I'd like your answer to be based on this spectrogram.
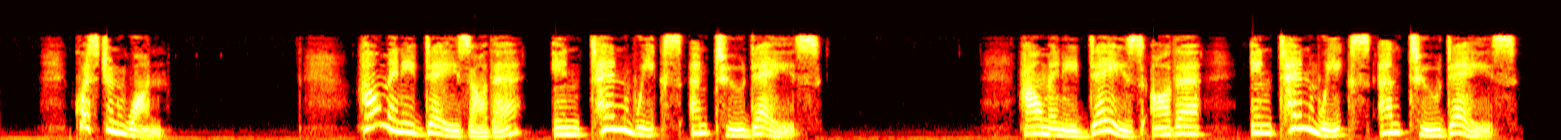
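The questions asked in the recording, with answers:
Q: How many days are there in 10 weeks and 2 days?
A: 72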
